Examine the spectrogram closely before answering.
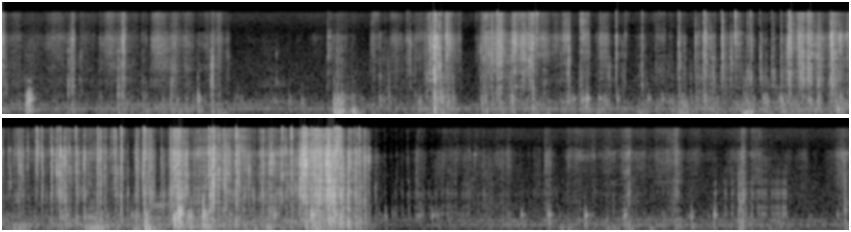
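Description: A paper-foil trading card pack wrapper being torn open and crinkled in the hands, a dense crackle lasting several seconds that stops abruptly about twelve seconds in, then only faint handling of the cards.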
